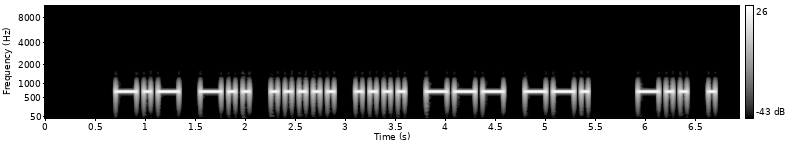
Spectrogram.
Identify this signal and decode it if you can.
Morse code, heard as a keyed tone, about 17 wpm, 700 Hz. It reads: KD5HOG DE
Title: USA Callsign DE Callsign - 6 Characters - 17wpm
